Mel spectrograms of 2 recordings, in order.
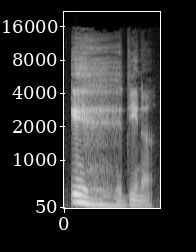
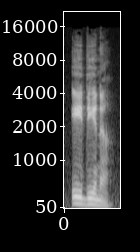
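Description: First: The h is pushed out with strong force. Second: The h sound is so weak it disappears. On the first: "if we try to give it more strength" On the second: "you make it weaker, it becomes idina"

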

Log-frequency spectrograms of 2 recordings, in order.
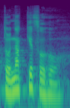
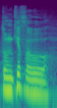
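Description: First: It is said with five syllables, tu-naq-qi-su-hu. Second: It is said with four syllables, tun-qi-su-hu. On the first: "เชคอ่านว่าตุนักกิซูฮู" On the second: "ตอนแรกอ่านว่าตุงกิซูฮู"

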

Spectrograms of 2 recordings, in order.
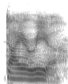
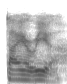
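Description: The two takes are said the same way.

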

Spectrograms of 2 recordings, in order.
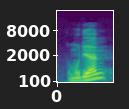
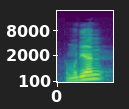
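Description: Both takes have the same delivery.

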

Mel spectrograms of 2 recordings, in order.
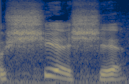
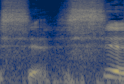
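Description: First: The first sound is a plain English sh. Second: The first sound blends s with sh. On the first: The speaker calls it wrong. "you wouldn't go xie xie, right? ... they go xie xie because they're thinking shh" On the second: The speaker calls it right. "you combine it with the sh sound or something"

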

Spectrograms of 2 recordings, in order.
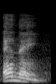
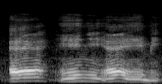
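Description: First: It is read as one word in syllables. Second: Each letter is named separately. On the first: The speaker calls it right. "eu digo Enem" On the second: The speaker calls it wrong. "eu não digo E-N-E-M"

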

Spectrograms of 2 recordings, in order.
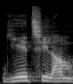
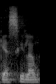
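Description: First: The word is said in its full, standard form. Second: The word is said in a shortened, colloquial form. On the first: It is careful speech used with strangers. The speaker calls it right. "গিয়েছিলাম বলেন" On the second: It is casual speech used with family and friends. The speaker calls it wrong. "অশিক্ষিত উচ্চারণ করতে পারেন"

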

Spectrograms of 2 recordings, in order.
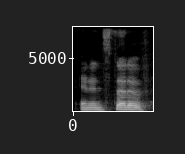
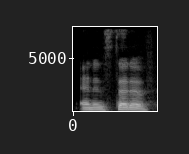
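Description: The two takes are said the same way.

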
